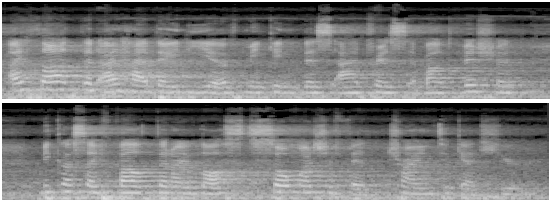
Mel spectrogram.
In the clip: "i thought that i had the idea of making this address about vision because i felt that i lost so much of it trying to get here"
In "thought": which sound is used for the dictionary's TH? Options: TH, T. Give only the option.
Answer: TH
